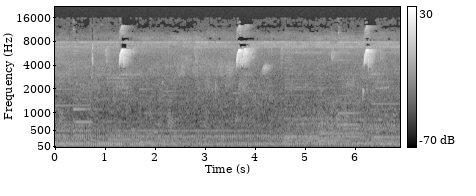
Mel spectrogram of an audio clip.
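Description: A bird's short, high call, repeated three times about two and a half seconds apart, over a steady low background noise.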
